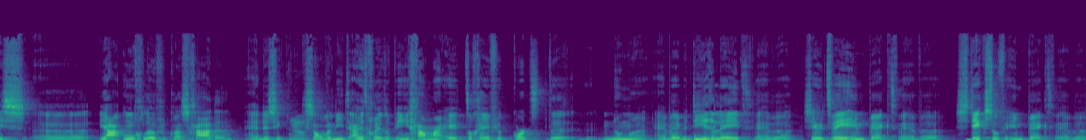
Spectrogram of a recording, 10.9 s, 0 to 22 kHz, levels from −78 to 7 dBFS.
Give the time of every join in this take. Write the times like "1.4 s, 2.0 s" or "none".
8.0 s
